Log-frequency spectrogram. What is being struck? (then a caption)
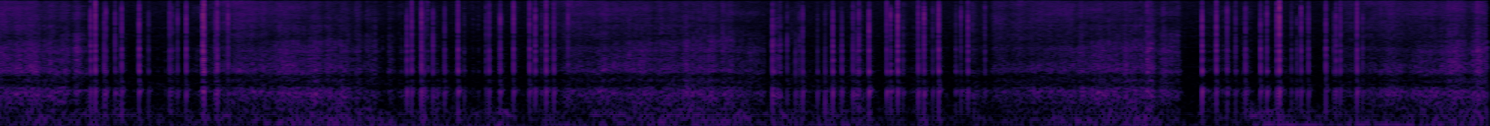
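Paperback book with glossy card cover. Long nails gently tap and scratch the glossy card cover of a blue paperback book held upright, a solid paper book. The sound is a soft, steady rhythm of quiet tapping and scratching, about two strokes per second, with brief bright scratchy bursts over a low, dull thud.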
